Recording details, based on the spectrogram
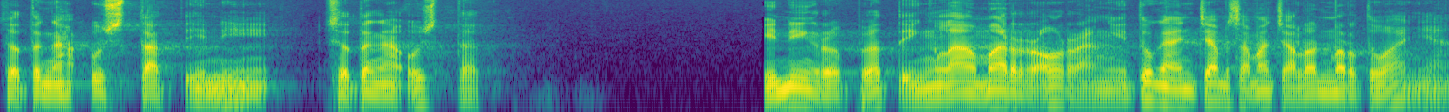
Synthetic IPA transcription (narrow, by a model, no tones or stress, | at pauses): sət̪əŋahust̪at̪̚ḭnḭ | sət̪əŋa̰hʔust̪a̰t̪̚ | iniŋɾopot̪ɪ̰ŋlamaro̰ɾa̰ŋit̪uŋaɲt͡ʃamsamat͡ʃalɔnmərt̪uaɲa̰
